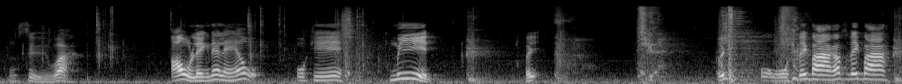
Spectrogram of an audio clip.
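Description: A man giving casual live commentary while playing a horror game, excitable and yelping at scares. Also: sits high, slight background noise. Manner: excitable, shouts and yelps at scares; translates game lines aloud. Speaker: gamer.

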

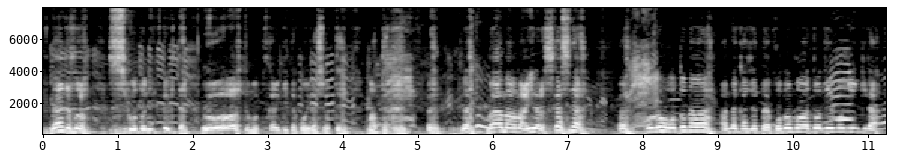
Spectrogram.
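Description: A man's voice: high voice, fast talker, noisy background. A man playing a pompous robot villain chief. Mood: rousing. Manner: commanding, theatrical, banters with the crowd. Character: pompous scheming male android villain leader. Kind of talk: live stage show audience call-and-response. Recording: distant PA sound with music.

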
